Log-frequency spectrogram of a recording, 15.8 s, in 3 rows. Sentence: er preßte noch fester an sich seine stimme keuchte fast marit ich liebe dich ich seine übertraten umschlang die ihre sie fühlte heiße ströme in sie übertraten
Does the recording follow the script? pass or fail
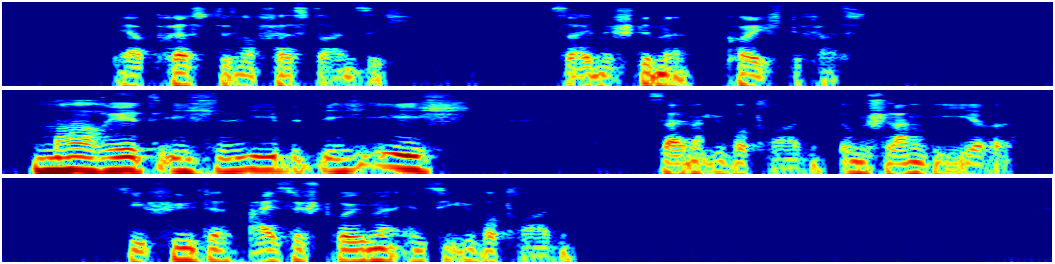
pass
